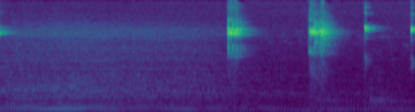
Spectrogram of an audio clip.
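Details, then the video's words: Ticking lovebird, used to coach young birds toward fast trilling: after three seconds of low rumbling background noise come four sharp high-pitched chips, the last two shorter and clipped. "Lovebird Ngetik Ngetik Untuk Pacingan Paud Cepat Ngekek"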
